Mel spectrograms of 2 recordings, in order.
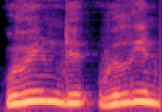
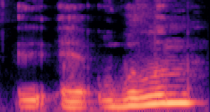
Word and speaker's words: Willem: Vampire, people are like, William Dafoe. First of all, they get people, I guess I didn't pronounce his name right. And Willem Dafoe, I think has actually pronounced his name.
